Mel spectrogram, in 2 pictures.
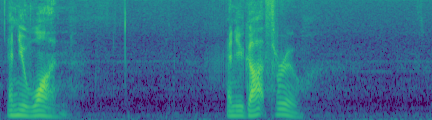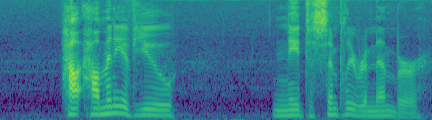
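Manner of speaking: drops to a soft, intimate hush; hushed preaching. Acted. Preacher softly reassuring a struggling congregation, hushed. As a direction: lean in close and speak the comfort gently.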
